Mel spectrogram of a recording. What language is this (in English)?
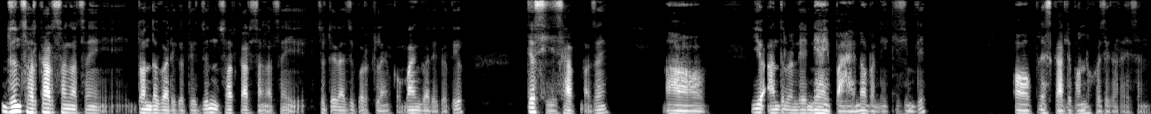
Nepali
